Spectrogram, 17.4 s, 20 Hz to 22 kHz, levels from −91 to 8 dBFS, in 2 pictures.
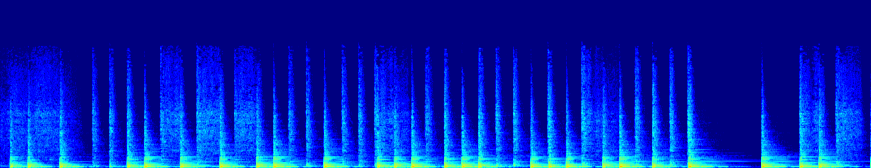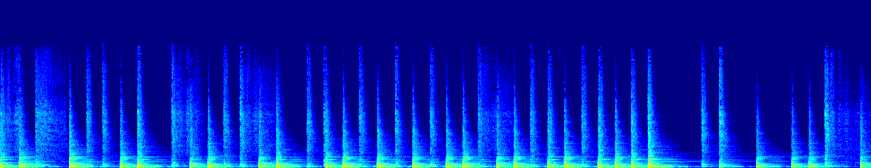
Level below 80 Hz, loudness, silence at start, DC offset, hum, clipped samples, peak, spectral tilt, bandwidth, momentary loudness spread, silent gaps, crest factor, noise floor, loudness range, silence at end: -72 dBFS; -36 LUFS; 0.1 s; under 0.1%; none; under 0.1%; -16 dBFS; -5.5 dB/octave; 15.5 kHz; 10 LU; none; 20 dB; -56 dBFS; 2 LU; 0 s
